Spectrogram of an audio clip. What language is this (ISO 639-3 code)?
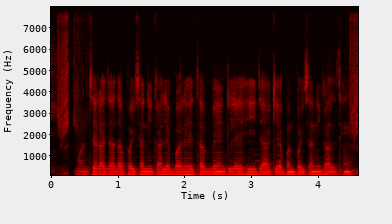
hne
